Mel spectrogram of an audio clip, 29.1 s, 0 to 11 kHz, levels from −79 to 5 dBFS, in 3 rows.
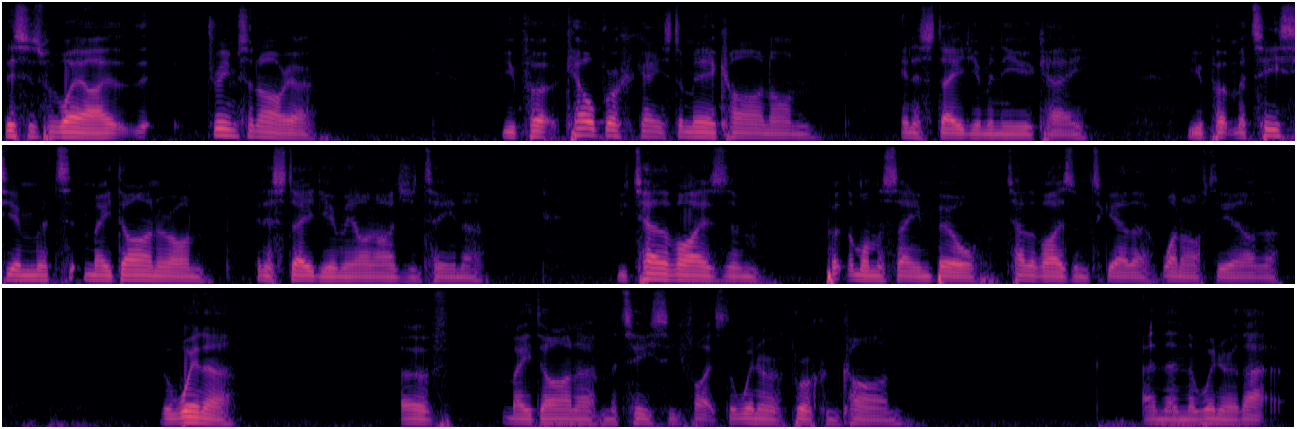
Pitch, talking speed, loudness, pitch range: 105 Hz, 140 wpm, -38 LUFS, 95-115 Hz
